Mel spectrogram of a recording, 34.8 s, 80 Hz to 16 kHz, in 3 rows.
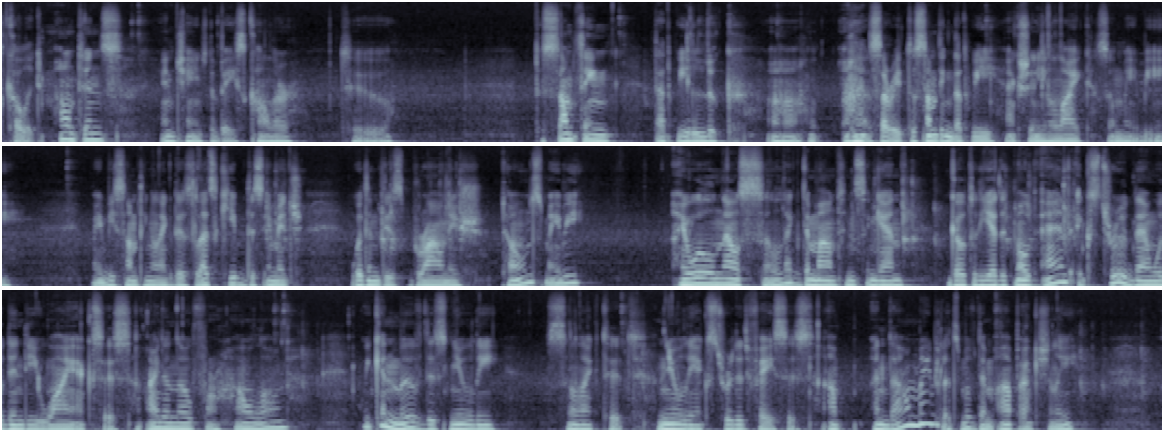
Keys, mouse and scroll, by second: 14.4 a, 18.9 click, 19.7-25.9 middle drag, 20.2-20.5 scroll up 2, 20.5 Tab, 22.1 e, 25.9 click, 26.1 middle click, 26.8-29.5 drag, 29.5-30.6 middle drag, 30.6-33.3 drag, 33.3-34.8 middle drag.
